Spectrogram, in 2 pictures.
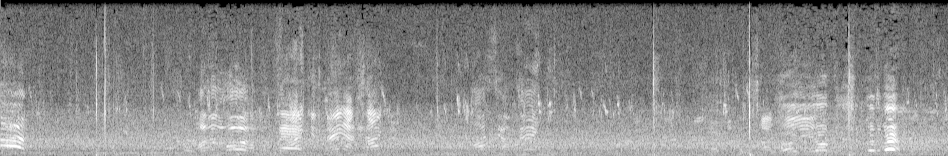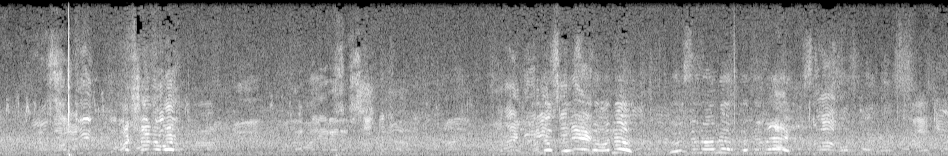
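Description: A football thumps as players kick it.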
